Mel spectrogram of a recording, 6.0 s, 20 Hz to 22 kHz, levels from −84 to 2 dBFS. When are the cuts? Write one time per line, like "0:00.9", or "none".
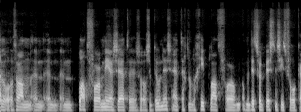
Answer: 0:03.0
0:04.8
